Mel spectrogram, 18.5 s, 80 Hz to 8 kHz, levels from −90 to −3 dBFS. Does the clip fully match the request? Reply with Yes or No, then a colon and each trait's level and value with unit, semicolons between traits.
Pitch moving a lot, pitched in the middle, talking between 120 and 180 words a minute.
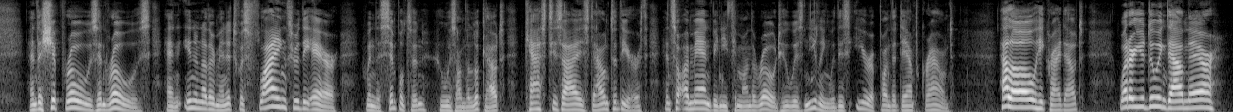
No: wide, 6.7 semitones; medium, 150 Hz; average, 195 wpm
